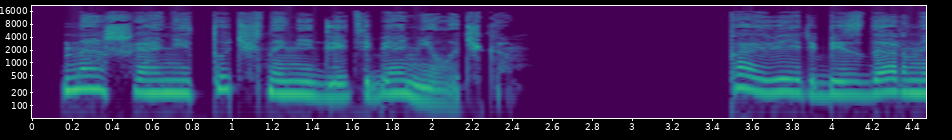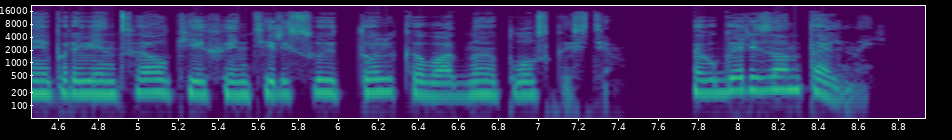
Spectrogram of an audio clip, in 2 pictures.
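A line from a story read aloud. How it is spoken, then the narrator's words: Purr. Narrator (Russian): промурлыкала рыжая старшекурсница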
